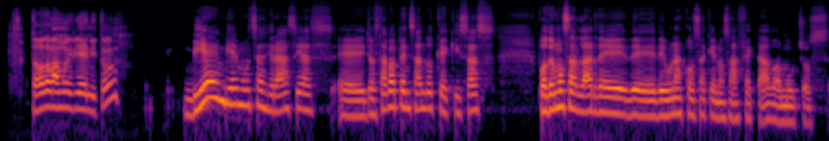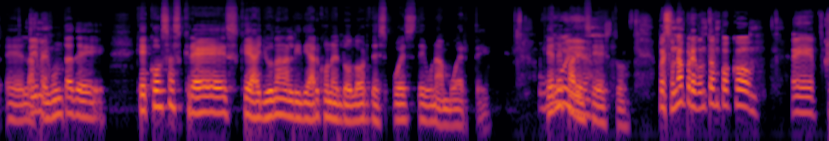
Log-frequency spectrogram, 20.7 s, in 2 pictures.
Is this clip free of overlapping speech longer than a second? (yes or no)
yes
